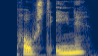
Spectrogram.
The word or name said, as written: provstinde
